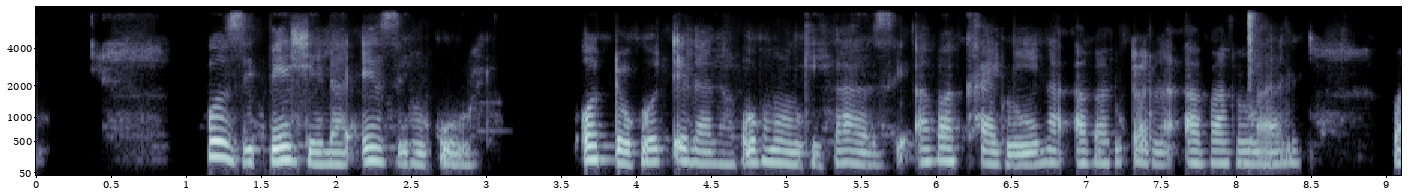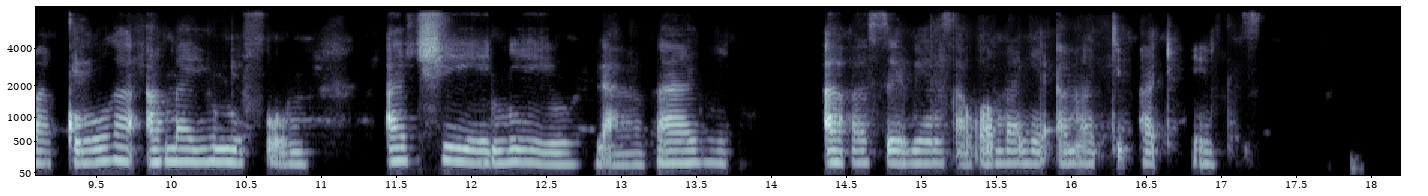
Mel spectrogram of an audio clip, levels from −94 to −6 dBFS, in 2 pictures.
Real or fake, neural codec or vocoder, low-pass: fake; codec, 16 kHz, 4 kbps, X-Codec, HuBERT features, trained on general audio; 7.2 kHz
